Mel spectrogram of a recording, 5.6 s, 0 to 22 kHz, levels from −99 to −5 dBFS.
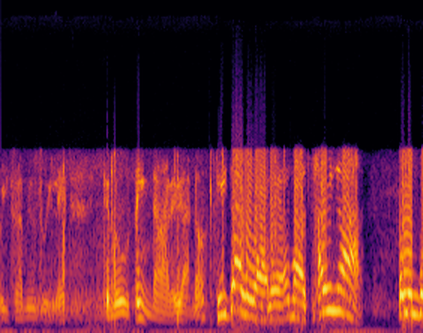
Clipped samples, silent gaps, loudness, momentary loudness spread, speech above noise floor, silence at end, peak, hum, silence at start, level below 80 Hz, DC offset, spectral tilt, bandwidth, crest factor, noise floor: under 0.1%; none; -20 LUFS; 17 LU; 22 dB; 0 s; -6 dBFS; none; 0 s; -62 dBFS; under 0.1%; -7.5 dB/octave; 4.7 kHz; 14 dB; -40 dBFS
